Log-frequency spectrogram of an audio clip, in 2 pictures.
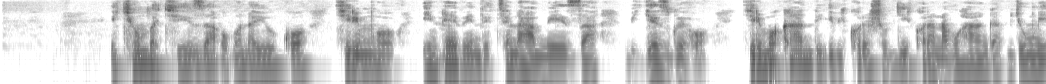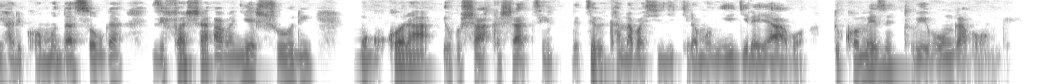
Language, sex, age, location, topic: Kinyarwanda, male, 18-24, Kigali, education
